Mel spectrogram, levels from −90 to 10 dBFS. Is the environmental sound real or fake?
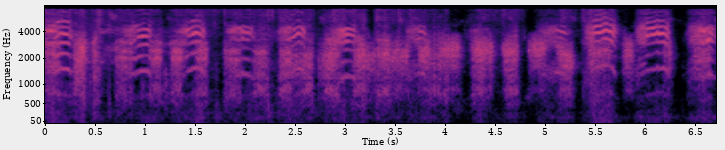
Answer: fake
